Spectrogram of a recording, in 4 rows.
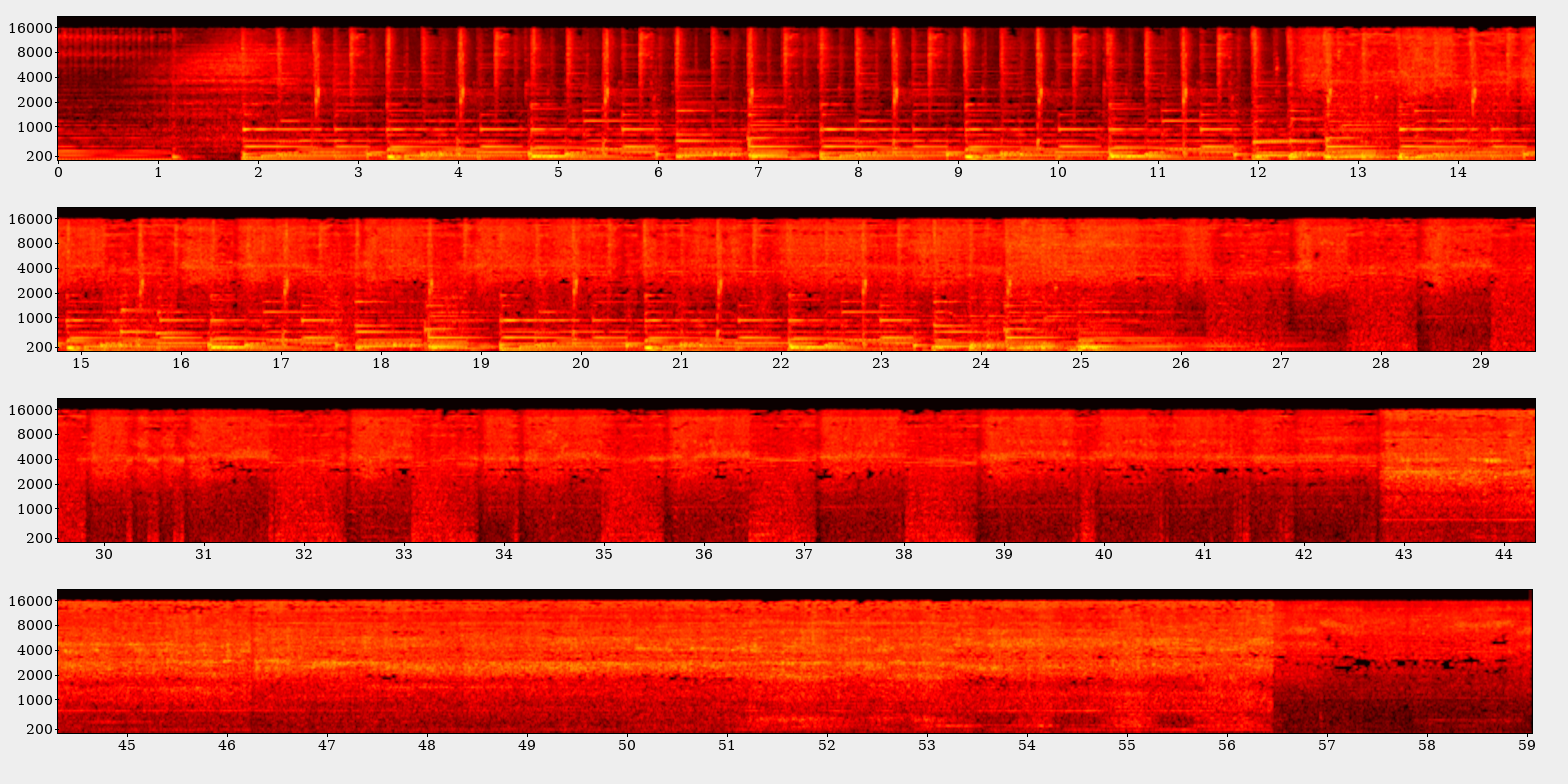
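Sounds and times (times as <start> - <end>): angle grinder grinding tile: 12.4 - 29.1, 32.3 - 57.2.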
